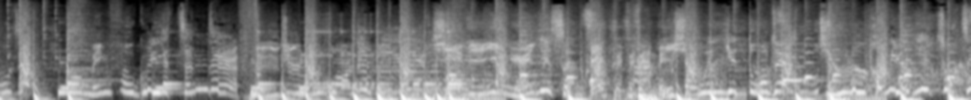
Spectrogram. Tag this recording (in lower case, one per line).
music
